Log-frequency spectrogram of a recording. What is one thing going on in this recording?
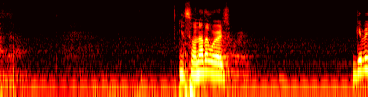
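A woman speaks calmly and closely into a microphone, with pauses.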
